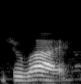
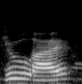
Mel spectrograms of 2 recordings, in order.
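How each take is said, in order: First: The stress is on the second syllable. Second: The stress is on the first syllable. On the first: The speaker calls it right. "This one's at the end" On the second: The speaker calls it wrong. "Not July"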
